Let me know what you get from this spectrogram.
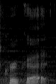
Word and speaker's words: Cricut: It's spelled C-R-I-C-U-T, but a lot of people call it cricket. Call it a cricket, okay. – But it's cricket.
